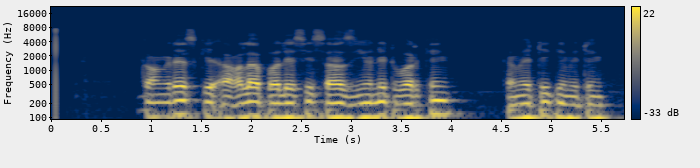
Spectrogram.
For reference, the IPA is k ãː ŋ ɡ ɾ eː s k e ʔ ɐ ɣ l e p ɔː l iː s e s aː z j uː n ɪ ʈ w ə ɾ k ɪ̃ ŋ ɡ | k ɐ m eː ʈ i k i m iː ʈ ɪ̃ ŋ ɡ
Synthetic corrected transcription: k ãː ŋ ɡ ɾ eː s k e ʔ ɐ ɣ l a p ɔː l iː s i s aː z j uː n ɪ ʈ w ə ɾ k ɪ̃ ŋ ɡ | k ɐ m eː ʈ i k i m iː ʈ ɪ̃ ŋ ɡ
